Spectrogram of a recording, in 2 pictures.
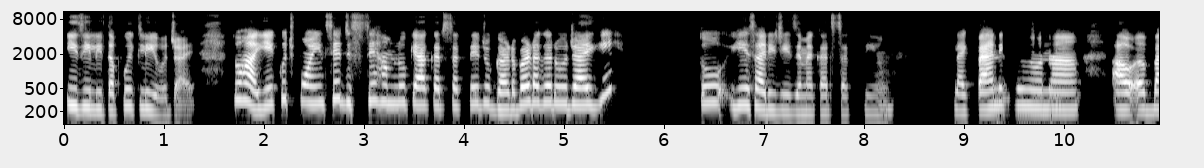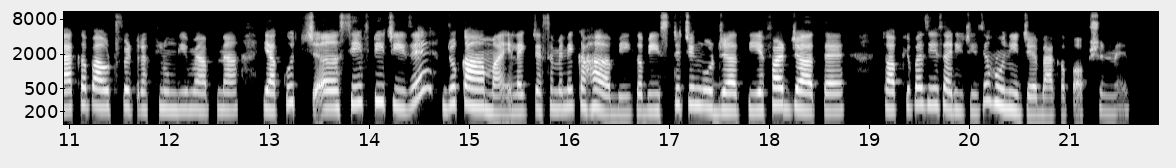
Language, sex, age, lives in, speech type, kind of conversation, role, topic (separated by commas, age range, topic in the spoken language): Hindi, female, 20-24, India, conversation, podcast, guest, Festivals ke liye outfit choose karne ka tumhara process kya hota hai?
